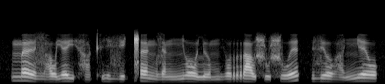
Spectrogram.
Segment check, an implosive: absent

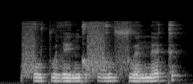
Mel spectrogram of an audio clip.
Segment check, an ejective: absent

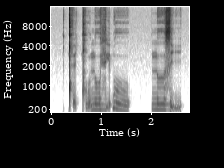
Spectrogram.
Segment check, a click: present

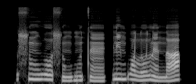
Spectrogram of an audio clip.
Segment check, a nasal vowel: present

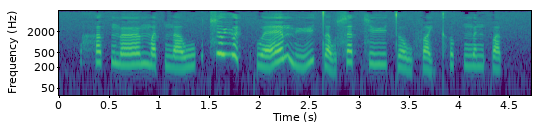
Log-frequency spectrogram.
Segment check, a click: absent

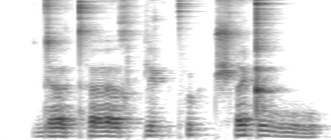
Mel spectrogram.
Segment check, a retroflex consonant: present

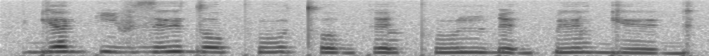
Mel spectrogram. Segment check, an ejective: absent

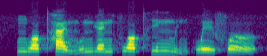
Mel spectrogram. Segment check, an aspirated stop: present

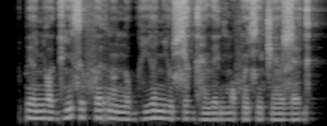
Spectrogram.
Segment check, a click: absent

